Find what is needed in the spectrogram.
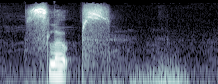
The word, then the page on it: slopes: American English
